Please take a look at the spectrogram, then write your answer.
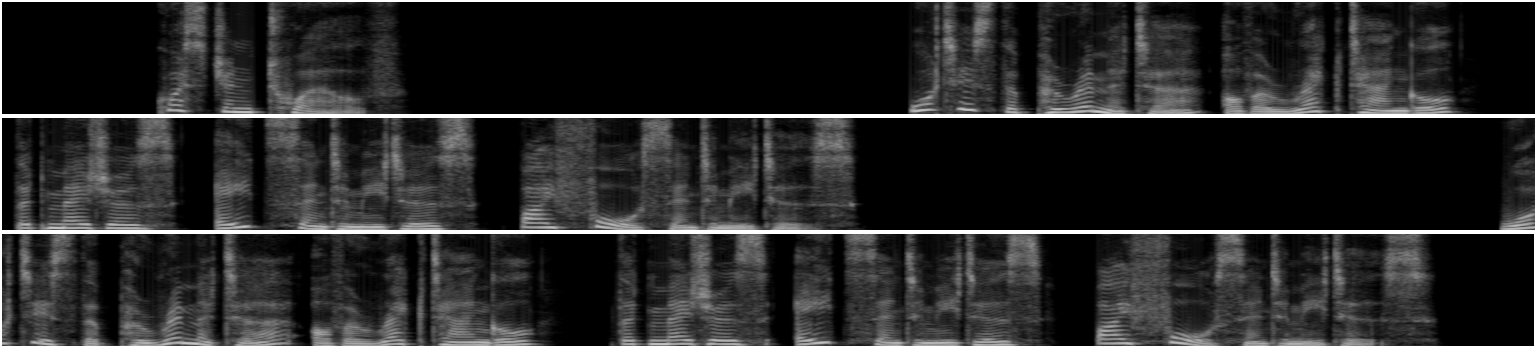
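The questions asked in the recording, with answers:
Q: What is the perimeter of a rectangle that measures 8 centimeters by 4 centimeters.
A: 24 centimeters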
